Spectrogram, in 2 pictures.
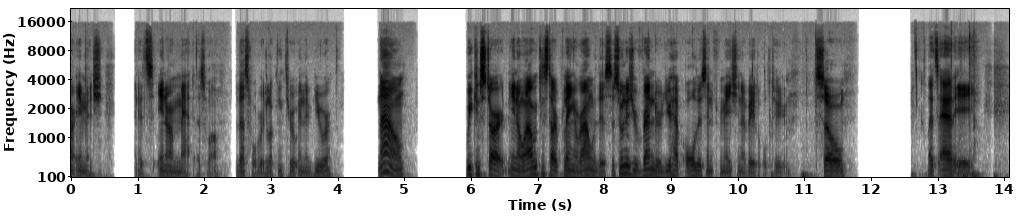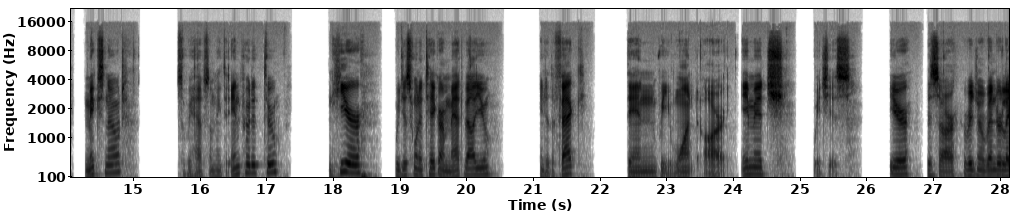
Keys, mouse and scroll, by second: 0.6 ctrl+shift+click, 3.0 middle click, 3.2 scroll down 3, 4.0 click, 4.7 click, 5.4 click, 7.4-9.9 middle drag, 9.9 click, 10.9 shift+a, 15.3-15.8 middle drag, 15.8 click, 16.8 click, 17.3-17.6 middle drag, 17.6-19.0 scroll up 1, 19.0 click, 20.1 click, 21.7-22.2 middle drag, 22.2 click, 24.1 click, 24.8-26.0 middle drag, 26.0 click, 27.8 click.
